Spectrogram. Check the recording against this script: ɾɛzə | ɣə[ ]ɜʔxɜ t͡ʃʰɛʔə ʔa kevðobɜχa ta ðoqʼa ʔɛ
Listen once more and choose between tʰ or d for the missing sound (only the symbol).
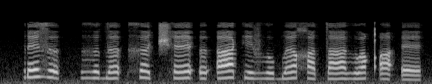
d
